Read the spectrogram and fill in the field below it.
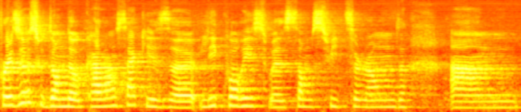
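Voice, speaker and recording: A woman in a Belgian French accent, fairly high in pitch with ordinary pitch variation, at a fairly slow pace, over noticeable background noise. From Belgium. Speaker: perfumer and senior scientist. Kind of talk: conference talk.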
